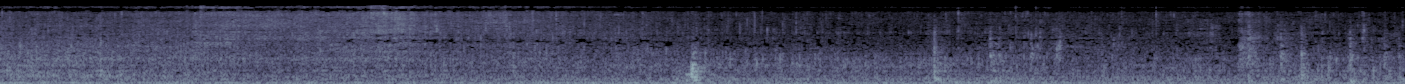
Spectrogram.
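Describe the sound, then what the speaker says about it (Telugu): A glass of water pours steadily into a pot of chicken curry with chana dal, a continuous splashing pour under a low, even sizzle, with a couple of small clinks partway through. "ఒక గ్లాసు వాటర్ పోసుకుందాం"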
